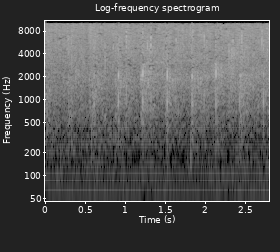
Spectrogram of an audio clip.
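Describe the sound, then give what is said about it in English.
Sparse, scattered clapping from about five people, individual claps spaced unevenly, with no one speaking. “Well, for the five people that clapped, God bless you all.”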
